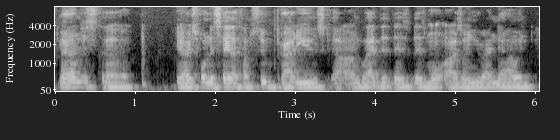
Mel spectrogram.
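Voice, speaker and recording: A young man with a gravelly, slightly higher voice, telling a story in an excited, casual way. He swears freely and leans on lots of fillers as he talks. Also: fast talker. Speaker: guest musician.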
